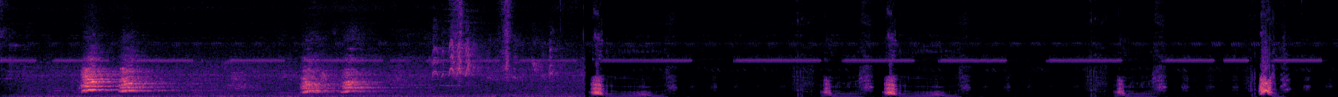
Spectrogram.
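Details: Golden Retriever puppies at play on green grass, giving bouncy barks over a noisy, rumbling background, then short yips and barks scattered irregularly across a quieter stretch, with a steady high electronic tone running through.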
